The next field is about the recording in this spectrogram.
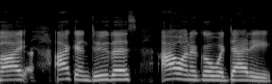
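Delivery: acted-out tantrum. Recapping a story, voicing a character who wants to go along, acting out a tantrum. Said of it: "having a tantrum".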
